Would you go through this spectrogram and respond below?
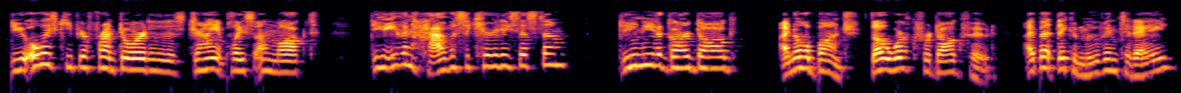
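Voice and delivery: high, loud, rapid-fire accusing questions. Acted. Undyne scolding her friend for the unlocked door, accusing and loud. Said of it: "Undyne says accusingly".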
